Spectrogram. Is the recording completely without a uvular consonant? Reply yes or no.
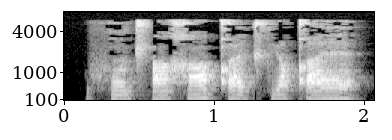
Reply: no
